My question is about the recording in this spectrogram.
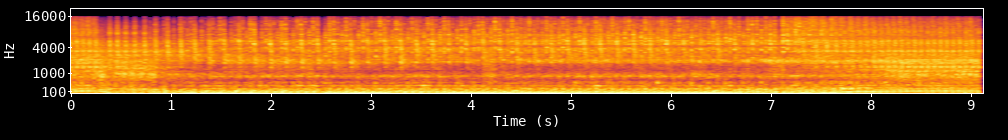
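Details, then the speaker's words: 1200cc 40hp air-cooled VW engine, odometer 44k, first start on a 6-volt battery before a planned rebuild: rough idle with loose, uneven knocking, about four a second; owner suspects rod knock, unconfirmed. "definitely sounds like a rod knock man I don't get it the odometer only reads 44k that seems a bit early for a rod knock"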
